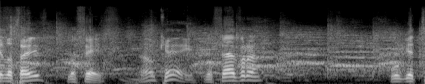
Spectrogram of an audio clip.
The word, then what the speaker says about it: Lefebvre: So Charles Lefebvre is on the mound. Left side. Not say the B. The B is not pronounced. Left side, V-R-E. No B. Lefebvre.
